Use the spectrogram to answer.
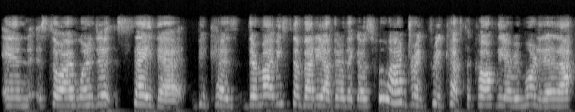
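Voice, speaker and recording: Female vocal coach, middle-aged, high register, chatty anecdotal teaching style. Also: steady tone, fast talker, a bit bright, smooth. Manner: conversational, acts out quoted remarks. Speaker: vocal coach giving a webinar. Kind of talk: informal teaching with personal anecdotes.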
